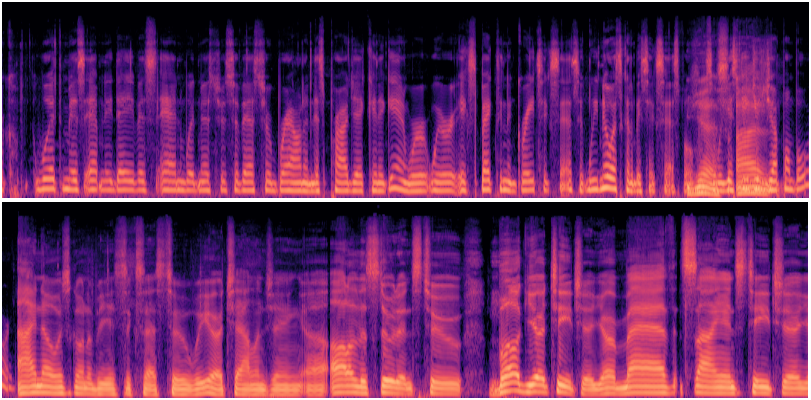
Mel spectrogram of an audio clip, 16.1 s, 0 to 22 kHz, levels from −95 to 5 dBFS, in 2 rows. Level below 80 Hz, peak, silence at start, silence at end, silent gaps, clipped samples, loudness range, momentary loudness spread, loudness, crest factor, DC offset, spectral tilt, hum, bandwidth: -46 dBFS; -2 dBFS; 0 s; 0 s; none; under 0.1%; 6 LU; 8 LU; -17 LUFS; 14 dB; under 0.1%; -6 dB/octave; none; 14.5 kHz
